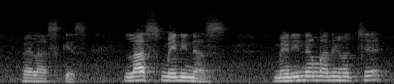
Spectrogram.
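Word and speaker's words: Velázquez: এবং ক্যানভাসের উল্টাপিঠ দেখেছে, এই হচ্ছে ভেলাস্কেস আর্টিস্ট, স্প্যানিশ, হ্যাঁ উচ্চারণ ভেলাস্কেস, VELAZQUEZ, জেড হচ্ছে এস উচ্চারণ করে স্প্যানিশ, ভেলাস্কেস।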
